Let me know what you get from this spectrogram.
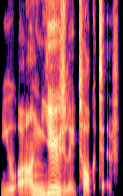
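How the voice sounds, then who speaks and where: A woman voicing a gruff, weary outdoor rock in a children's storybook, curt and dour. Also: lowish voice, unhurried, darkish tone, dry recording, studio quality, heavily acted. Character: gruff, terse, weary wild outdoor rocks. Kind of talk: children's storybook read-aloud.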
